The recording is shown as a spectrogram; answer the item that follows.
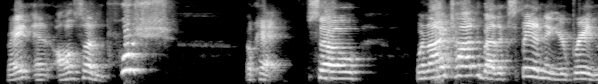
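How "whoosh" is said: a high, swooping whoosh; whoosh sound. Retold or imitated. Coach showing the sudden shift, playful whoosh. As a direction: mimic something zooming past.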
